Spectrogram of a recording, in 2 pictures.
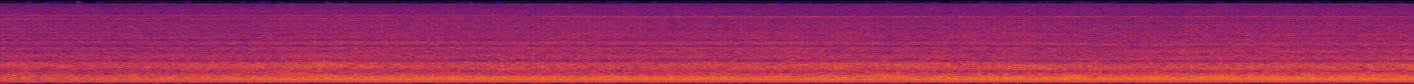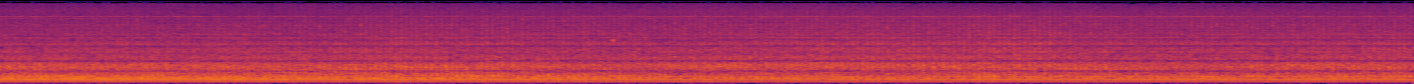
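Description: Rescue helicopter running steadily, a constant low hum of engine and rotor that grows a little louder over the first few seconds.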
